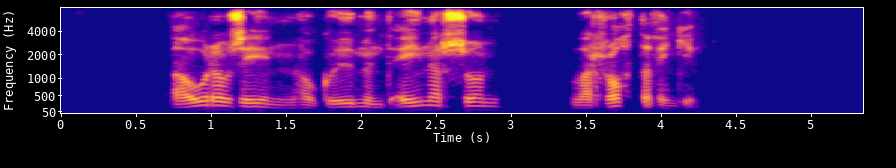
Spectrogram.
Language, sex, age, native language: Icelandic, male, 20-29, Icelandic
